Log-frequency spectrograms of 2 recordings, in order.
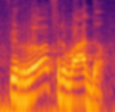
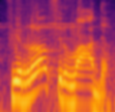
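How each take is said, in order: No difference in how they are said.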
